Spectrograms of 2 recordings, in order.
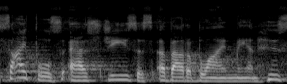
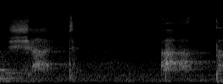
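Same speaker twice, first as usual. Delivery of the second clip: much softer, a voiceless threatening hiss; threatening hush; 17 dB quieter than usual. Acted. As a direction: hiss it to silence him. Religious crowd silencing Bart.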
